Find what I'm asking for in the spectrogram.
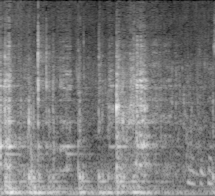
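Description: Potatoes and spices stir-fried in a pan for masala aloo baingan sabzi, with soft scraping and stirring of a spoon against the pan and a gentle sizzle, close by and steady, no talking.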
